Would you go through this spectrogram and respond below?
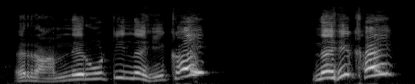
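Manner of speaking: astonished tone, stress on नहीं and खाई. Example sentence in a lesson on exclamation marks: surprised, stressing नहीं and खाई. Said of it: "आश्चर्य व्यक्त करेगा ... नहीं और खाई दोनों शब्द पर जोर पड़ रहा है".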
